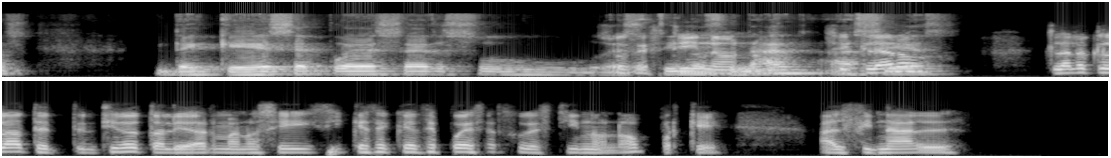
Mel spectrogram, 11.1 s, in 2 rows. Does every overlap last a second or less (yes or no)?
no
